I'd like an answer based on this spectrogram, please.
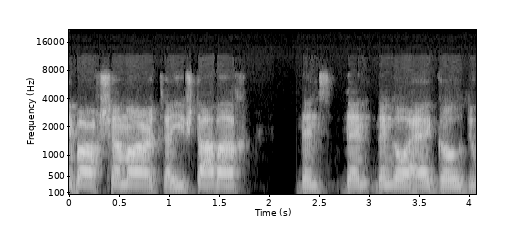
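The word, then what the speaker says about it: ישתבח: Which, by the way, the correct way to pronounce it is Yishtabach. Yeah, not Yishtabach.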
